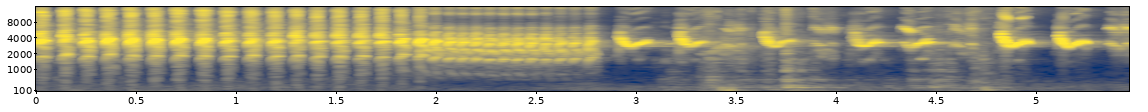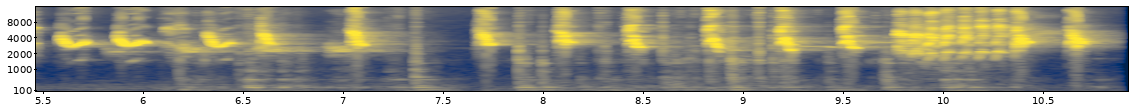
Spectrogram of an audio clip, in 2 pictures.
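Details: Long-tailed shrike in rich imitative song meant to provoke other shrikes: an opening fast rattling trill, then a chain of quick sharp slurred notes and a final harsh burst.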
